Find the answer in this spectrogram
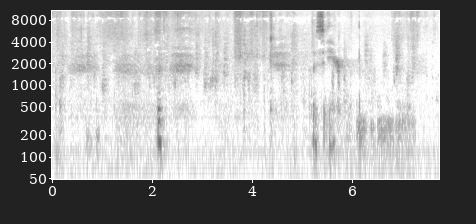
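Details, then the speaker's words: Low, irregular gurgling rumbles from an adult's stomach, hunger-related bowel sounds (borborygmi), which the speaker notices and blames on being hungry. "my gosh that was my stomach did you hear that what the heck feed me that's what it was too"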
